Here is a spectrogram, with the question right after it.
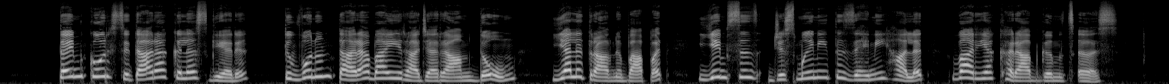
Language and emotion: Kashmiri, neutral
